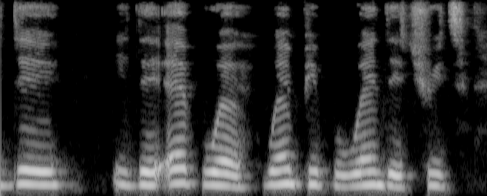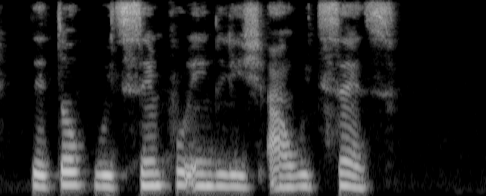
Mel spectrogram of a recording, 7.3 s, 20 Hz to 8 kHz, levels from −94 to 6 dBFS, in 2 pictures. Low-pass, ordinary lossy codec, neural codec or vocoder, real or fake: none; none; none; real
